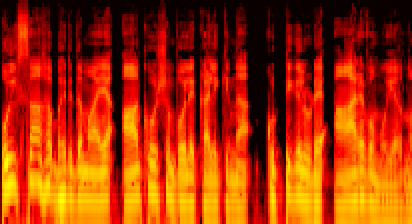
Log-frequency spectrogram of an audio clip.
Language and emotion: Malayalam, neutral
